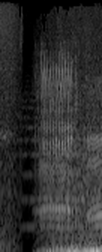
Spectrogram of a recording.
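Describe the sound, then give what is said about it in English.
A sheep from a bunch of sheep that keep breaking out through an electric fence bleats, a wavering, drawn-out call repeated twice in quick succession over rumbling wind or handling noise outdoors. “This is our bunch of really naughty sheep.”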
